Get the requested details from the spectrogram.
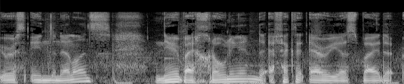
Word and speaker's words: Groningen: Thank you for pronouncing Groningen properly.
